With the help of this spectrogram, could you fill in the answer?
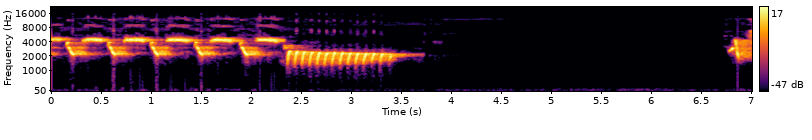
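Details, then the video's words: Goldfinch song meant for teaching young birds: bright paired notes repeated about twice a second, followed by a dry buzzy rattle. After a few seconds of silence, one more chirp begins. "صوت الحداد عالي الجودة تحفيظ الفراخ خالي من الأخطاء"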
